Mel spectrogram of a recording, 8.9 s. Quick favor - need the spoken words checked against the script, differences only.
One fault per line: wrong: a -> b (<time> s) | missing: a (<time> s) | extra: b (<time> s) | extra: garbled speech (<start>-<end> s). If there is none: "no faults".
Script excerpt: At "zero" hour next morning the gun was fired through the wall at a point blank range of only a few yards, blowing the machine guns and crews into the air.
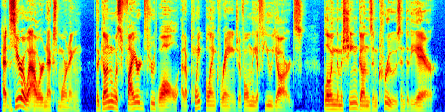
missing: the (3.1 s)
